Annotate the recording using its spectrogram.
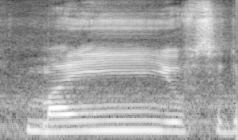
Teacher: میم کو یا سے ملانا ہے اور نون اس میں سائلنٹ ہو جائے گا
